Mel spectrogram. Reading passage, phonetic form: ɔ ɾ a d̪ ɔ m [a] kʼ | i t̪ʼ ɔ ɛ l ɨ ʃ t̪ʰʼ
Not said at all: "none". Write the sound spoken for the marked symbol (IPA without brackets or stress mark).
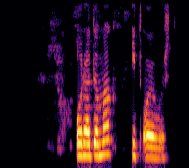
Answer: a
